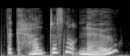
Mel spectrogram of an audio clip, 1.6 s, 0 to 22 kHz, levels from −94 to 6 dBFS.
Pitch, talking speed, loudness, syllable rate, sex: 220 Hz, 185 wpm, -15 LUFS, 3.8 syllables/s, female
